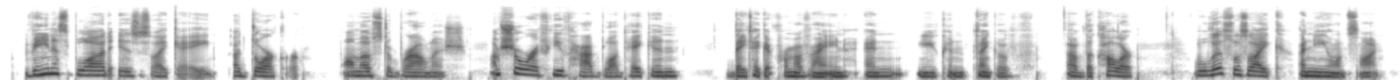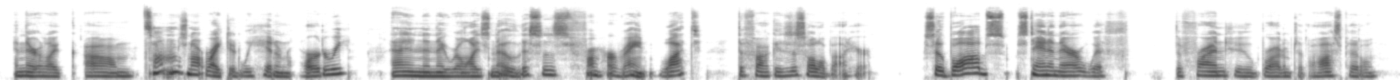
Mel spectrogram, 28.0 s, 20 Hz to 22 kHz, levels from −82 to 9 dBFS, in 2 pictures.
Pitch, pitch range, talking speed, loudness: 165 Hz, 150-195 Hz, 175 wpm, -19 LUFS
